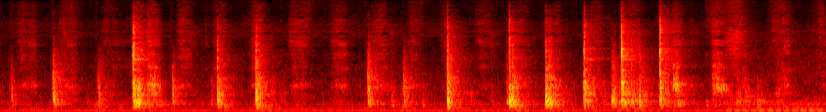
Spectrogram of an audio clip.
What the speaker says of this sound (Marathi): या ज्या पिठाच्या गाठी बनवून तयार झाल्यात ना त्या सुद्धा आपल्याला मोडून काढायच्या आहेत आणि पीठ अगदी व्यवस्थित भाजून घ्यायचंय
